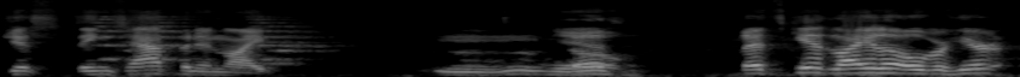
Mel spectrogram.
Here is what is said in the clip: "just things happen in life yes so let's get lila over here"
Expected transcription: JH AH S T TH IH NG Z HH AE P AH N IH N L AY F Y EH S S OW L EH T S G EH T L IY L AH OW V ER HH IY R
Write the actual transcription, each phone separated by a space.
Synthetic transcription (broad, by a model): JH AH S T TH IH NG Z HH AE P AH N IH N L AY F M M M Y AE L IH T S G EH T L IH L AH OW V ER HH IY R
